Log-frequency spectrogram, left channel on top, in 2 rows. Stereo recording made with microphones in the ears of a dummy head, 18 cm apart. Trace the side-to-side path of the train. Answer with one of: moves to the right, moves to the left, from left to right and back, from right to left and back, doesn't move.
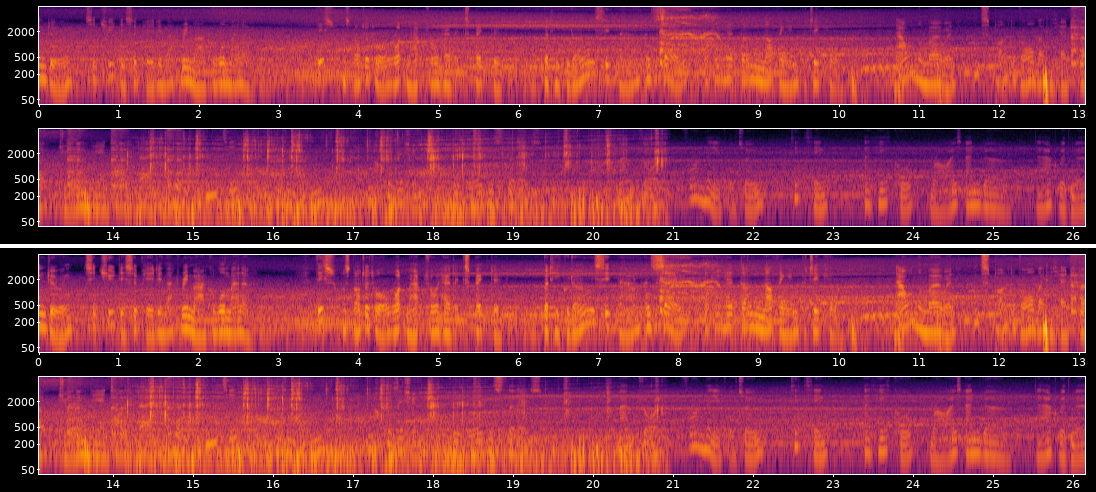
moves to the right.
